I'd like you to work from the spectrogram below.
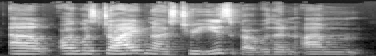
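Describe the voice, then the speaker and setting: A woman's voice: mid-range voice, fairly even intonation, normal speed, a bit bright. A woman hosting a podcast from home, talking candidly and often stopping to search for words. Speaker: podcast host. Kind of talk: casual chat. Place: home, on a couch. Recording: roomy echo.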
